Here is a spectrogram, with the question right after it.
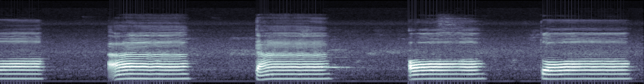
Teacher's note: ہونٹ بالکل بھی گول نہ ہو، ہلکا سا ہونٹوں کا شیپ چینج ہوتا ہے، لیکن منہ کھول کر پڑھنا ہے، تو کر کے بالکل گول کر کے نہیں نکالنا، ٹھیک ہے؟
